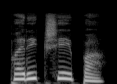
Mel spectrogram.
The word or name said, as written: ಪ್ರಕ್ಷೇಪ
